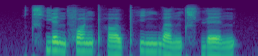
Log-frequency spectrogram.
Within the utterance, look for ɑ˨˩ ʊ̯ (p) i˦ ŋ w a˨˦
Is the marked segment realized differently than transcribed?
yes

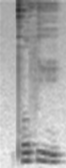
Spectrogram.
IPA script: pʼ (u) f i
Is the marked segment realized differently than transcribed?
yes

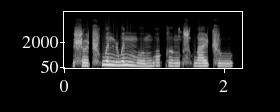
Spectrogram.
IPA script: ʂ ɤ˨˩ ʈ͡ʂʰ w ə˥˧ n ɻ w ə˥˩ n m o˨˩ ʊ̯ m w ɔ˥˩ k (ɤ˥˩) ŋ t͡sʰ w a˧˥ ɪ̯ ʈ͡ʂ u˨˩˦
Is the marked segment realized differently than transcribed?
yes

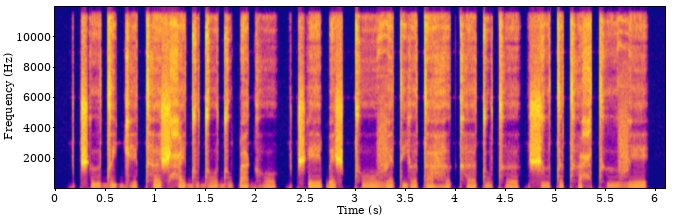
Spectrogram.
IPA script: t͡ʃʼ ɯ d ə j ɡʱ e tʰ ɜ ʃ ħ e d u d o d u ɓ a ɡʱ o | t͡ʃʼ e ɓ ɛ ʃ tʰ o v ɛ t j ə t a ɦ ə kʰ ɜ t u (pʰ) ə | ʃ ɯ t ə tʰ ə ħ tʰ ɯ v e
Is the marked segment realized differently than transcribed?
yes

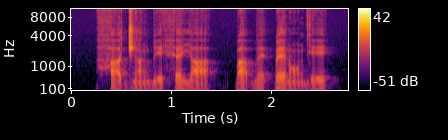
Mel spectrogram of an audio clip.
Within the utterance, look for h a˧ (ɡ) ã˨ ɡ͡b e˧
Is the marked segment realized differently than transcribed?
yes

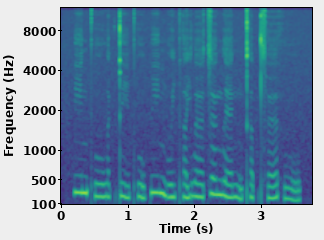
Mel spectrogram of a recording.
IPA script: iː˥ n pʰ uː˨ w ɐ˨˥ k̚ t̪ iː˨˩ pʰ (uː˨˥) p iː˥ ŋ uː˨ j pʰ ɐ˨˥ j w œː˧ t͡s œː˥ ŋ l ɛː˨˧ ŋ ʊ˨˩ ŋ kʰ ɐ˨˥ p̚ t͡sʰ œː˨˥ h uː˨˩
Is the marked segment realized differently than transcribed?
yes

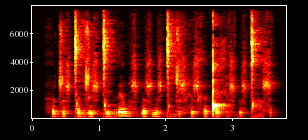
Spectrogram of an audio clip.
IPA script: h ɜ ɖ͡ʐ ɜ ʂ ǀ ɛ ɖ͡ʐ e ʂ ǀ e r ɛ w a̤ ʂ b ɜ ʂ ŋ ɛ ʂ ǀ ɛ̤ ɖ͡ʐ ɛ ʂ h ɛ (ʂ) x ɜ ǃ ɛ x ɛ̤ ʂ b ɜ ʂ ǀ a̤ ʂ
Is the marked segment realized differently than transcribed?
no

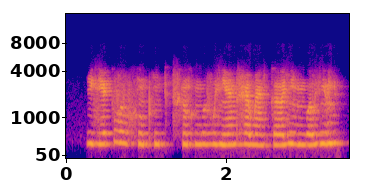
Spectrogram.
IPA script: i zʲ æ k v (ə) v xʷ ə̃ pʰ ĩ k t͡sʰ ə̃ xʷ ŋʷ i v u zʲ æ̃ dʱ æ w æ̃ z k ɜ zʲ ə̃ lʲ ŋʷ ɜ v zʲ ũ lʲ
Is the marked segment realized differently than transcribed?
no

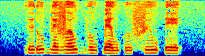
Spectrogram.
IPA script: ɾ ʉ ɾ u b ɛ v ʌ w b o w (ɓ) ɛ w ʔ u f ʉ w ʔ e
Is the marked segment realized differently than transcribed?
no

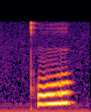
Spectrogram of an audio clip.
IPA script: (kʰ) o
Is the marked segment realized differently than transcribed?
no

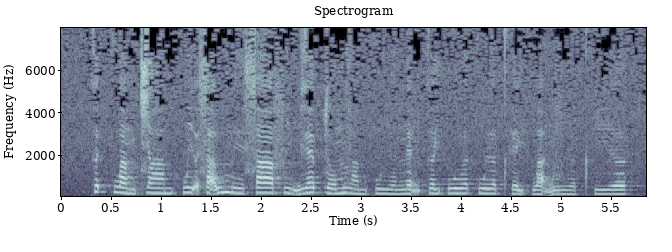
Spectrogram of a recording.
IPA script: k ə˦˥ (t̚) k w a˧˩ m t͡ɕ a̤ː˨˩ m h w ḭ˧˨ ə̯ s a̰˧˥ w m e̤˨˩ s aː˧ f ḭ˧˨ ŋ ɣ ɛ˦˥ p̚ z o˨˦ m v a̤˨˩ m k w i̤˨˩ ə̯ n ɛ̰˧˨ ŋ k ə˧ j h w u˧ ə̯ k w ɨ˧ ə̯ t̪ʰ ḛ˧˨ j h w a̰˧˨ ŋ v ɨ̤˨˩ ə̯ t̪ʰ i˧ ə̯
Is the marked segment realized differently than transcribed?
no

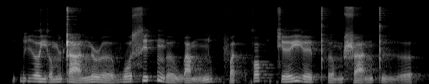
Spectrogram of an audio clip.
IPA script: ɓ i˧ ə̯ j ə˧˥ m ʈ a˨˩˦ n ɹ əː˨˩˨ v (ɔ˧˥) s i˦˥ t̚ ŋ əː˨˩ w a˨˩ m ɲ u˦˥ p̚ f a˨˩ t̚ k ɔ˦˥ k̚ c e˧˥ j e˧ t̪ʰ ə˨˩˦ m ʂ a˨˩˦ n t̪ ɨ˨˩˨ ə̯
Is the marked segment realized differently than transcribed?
yes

